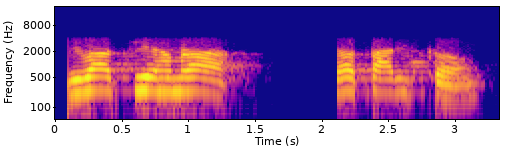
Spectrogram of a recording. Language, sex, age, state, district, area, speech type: Maithili, female, 45-60, Bihar, Darbhanga, urban, conversation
